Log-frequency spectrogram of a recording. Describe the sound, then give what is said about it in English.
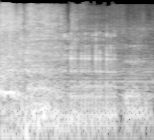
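A panther gives a deep, rumbling growl that swells into a loud roar, then trails off into a lower, throaty rumble over about a second and a half, with no voices. “The panther laying at her bare feet growled.”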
